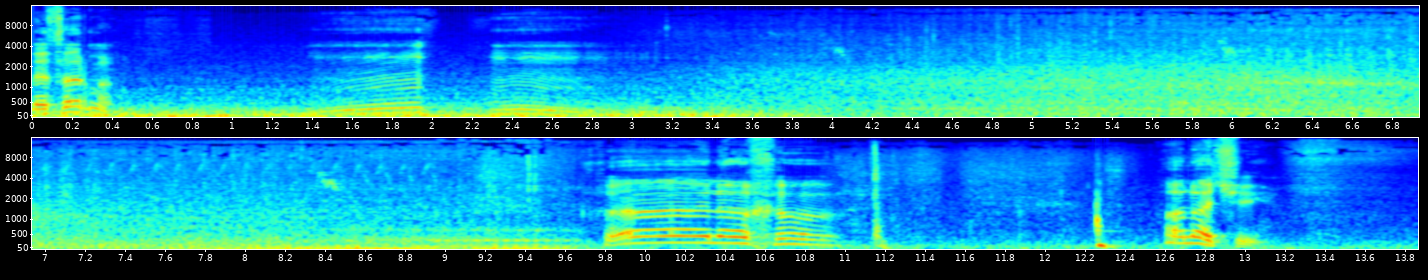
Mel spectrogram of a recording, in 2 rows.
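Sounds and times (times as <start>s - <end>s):
speech: 0.0s - 0.6s, 9.8s - 11.2s, 12.6s - 13.4s
rolling road noise: 0.0s - 13.8s
car engine humming while pulling into a parking spot: 0.7s - 9.9s.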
